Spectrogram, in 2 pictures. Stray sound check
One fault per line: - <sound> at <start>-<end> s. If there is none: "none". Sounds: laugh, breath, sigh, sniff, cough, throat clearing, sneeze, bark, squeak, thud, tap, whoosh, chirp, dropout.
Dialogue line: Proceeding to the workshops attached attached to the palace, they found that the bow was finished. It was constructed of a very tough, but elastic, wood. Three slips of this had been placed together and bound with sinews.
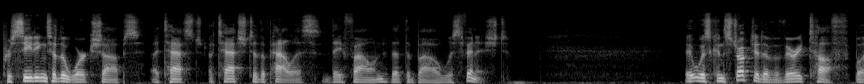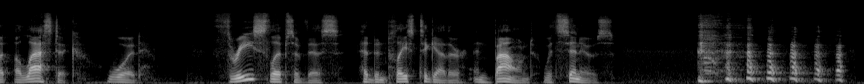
- laugh at 15.6-17.2 s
